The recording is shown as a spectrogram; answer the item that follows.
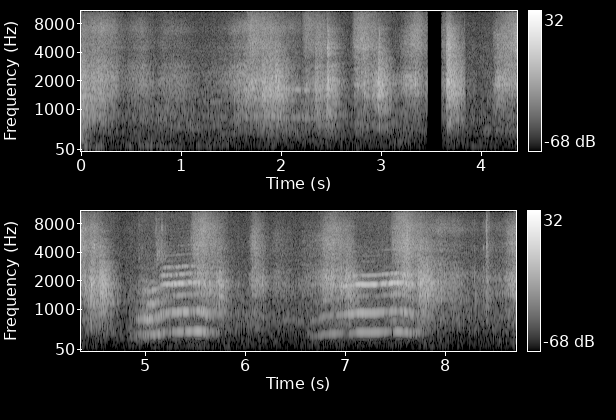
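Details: Rescued kittens indoors, two clear rising-then-falling meows about two seconds apart, each with bright stacked overtones, after softer faint mewing and a brief cut to silence.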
